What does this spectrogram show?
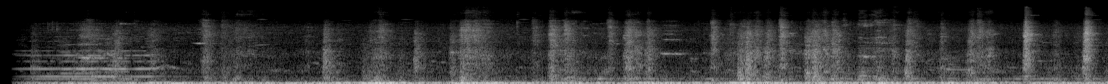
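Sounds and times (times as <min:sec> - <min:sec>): train low rumble: 0:00.1 - 0:11.0
wheels clattering over rail joints: 0:00.2 - 0:11.0
faint squeaks: 0:05.8 - 0:07.3.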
